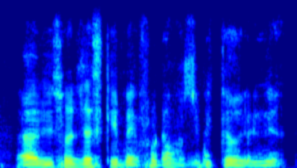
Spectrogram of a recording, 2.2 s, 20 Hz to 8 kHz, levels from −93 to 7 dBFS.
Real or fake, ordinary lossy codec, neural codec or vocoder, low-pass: fake; Opus, 24 kbps; codec, 44.1 kHz, 3.4 kbps, Pupu-Codec; 7.2 kHz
